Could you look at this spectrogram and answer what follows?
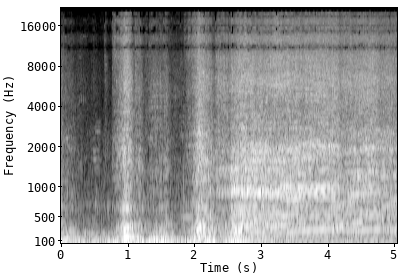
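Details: Engine tune check, listening for a too-rich bog and watching temperature: deep engine blips and climbs through several revs with clean pickup and no stumbling, a healthy tune pulling freely.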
